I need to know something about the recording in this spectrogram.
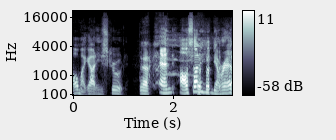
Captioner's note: laughs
